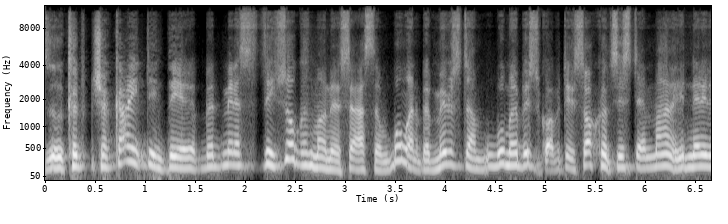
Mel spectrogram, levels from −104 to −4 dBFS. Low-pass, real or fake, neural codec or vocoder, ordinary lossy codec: 10.8 kHz; fake; codec, 16 kHz in and 24 kHz out, 0.4 kbps, LongCat-Audio-Codec, four codebook decoder; Opus, 24 kbps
